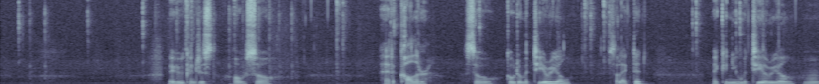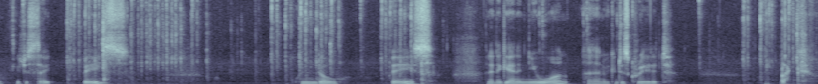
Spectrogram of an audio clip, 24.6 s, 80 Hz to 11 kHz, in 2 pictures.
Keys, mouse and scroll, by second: 0.3 middle click, 1.1 click, 2.2 middle click, 2.6 Tab, 2.9 scroll up 1, 3.0 middle click, 3.5 shift+middle click, 4.0 middle click, 4.9 Tab, 5.7 click, 7.0 click, 8.6 Tab, 8.9 a, 10.2 click, 10.9 click, 14.2 BackSpace, 14.4 BackSpace, 14.7 BackSpace, 20.2 click, 20.9 click, 24.4 click.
